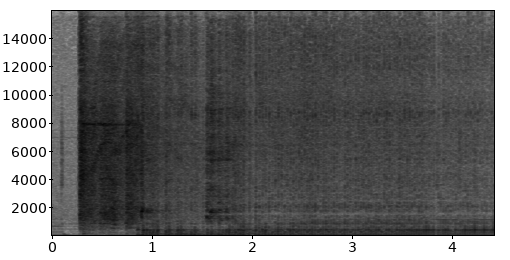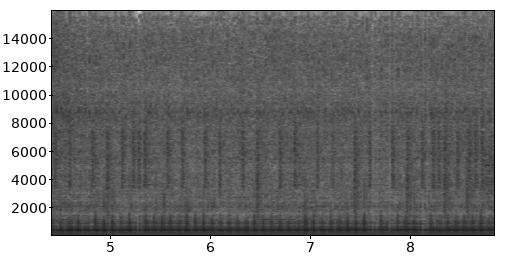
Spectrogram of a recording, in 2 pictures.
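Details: Turbo Subaru BRZ second start, after smoke from the burnt turbo blanket and oil spilled from the oil feed, with a coolant leak: cranks and catches, then a slightly lumpy, hunting idle; running a little rough until a custom tune.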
